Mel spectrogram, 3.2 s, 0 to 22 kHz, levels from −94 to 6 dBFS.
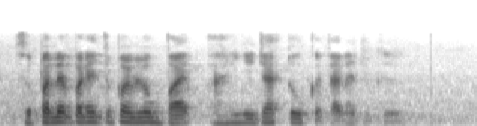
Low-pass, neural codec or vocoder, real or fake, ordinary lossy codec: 7.2 kHz; codec, 16 kHz, 6 kbps, DAC; fake; MP3, 64 kbps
